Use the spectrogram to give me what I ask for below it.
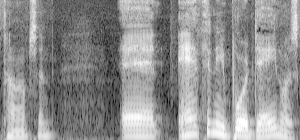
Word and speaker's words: Bourdain: How do you say his last name? Bourdain. – Bourdain. – Right? – Yeah.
